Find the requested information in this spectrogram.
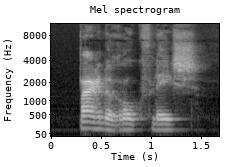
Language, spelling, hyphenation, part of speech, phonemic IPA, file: Dutch, paardenrookvlees, paar‧den‧rook‧vlees, noun, /ˈpaːr.də(n)ˌroːk.fleːs/, Nl-paardenrookvlees.ogg
- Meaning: smoked horsemeat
